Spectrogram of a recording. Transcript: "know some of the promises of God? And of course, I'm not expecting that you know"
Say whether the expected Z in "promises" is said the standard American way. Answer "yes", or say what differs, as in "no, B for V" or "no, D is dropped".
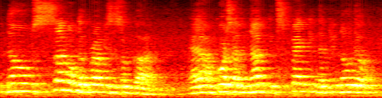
no, S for Z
